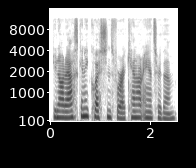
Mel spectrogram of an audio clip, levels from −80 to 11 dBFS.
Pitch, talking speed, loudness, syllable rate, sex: 195 Hz, 235 wpm, -19 LUFS, 5.7 syllables/s, female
